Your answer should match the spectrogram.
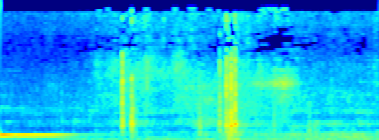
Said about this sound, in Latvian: Lūdzu zvanu.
